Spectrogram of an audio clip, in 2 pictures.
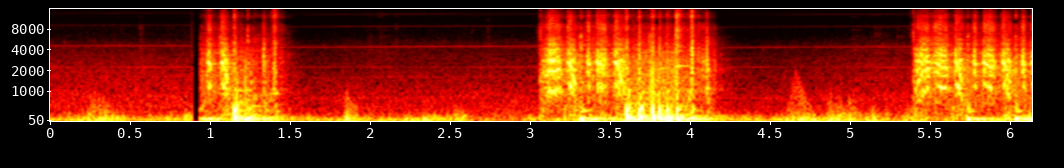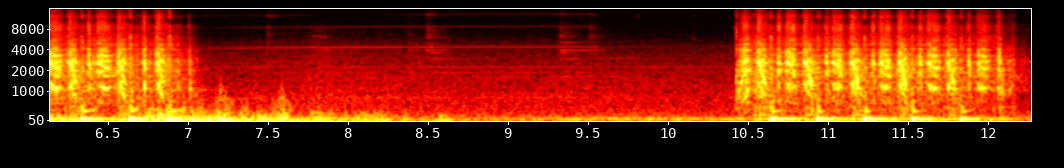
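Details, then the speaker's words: Turbo Yamaha YZ450F dirtbike, newly built engine, turbo not yet fitted: repeated short cranking bursts with sputters, never keeps running. Hard start. "I actually did get this thing to stumble a little bit, but every time I tried to record a video, it literally did not want to start."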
